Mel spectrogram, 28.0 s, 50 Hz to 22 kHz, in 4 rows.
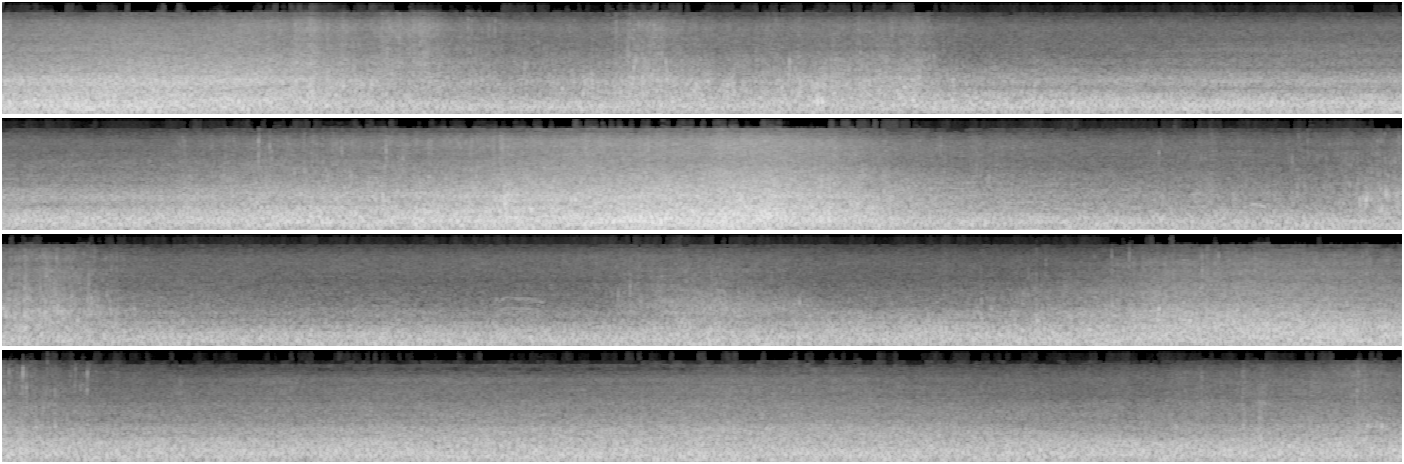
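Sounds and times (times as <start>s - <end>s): waves washing: 0.0s - 14.8s
wind: 0.0s - 28.0s
wind buffeting microphone: 7.4s - 13.4s.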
